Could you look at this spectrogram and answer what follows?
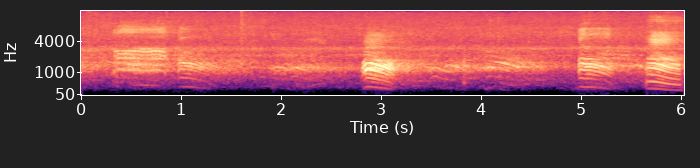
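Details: Group of mostly young crows, calling weakly as if for their parents: harsh, nasal caws with stacked harmonics, several overlapping callers, bursts near the start, at three seconds and near the end, with quieter calls between.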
